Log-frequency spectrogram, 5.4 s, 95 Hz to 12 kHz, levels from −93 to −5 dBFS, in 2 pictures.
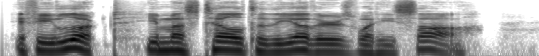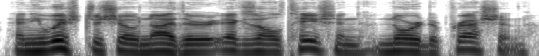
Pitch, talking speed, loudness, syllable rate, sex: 140 Hz, 235 wpm, -17 LUFS, 6.1 syllables/s, male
